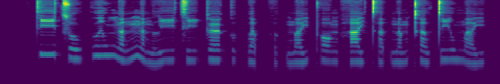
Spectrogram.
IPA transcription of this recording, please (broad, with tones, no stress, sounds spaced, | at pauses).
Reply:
t̪ iː˥ t͡s o˧ w kʷ iː˥ w ŋ ɐ˨˥ n ŋ ɐ˨˩ n l iː˨ t͡s iː˨ k œː˧ k ʊ˧ k̚ l ɐ˨˥ p̚ h ʊ˨ k̚ m ɐ˨˥ j pʰ ɔː˨ ŋ h aː˨ j t̪ʰ ɐ˨ t̚ n̪ ɐ˨˥ m kʰ ɐ˨ w t̪ iː˧ w m ɐ˨˧ j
